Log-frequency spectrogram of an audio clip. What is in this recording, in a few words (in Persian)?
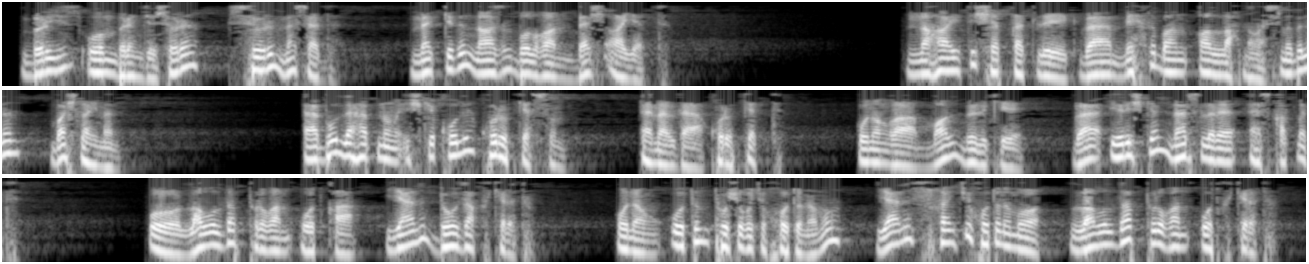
ترجمه گویای قرآن کریم به زبان ئویغؤر; سوره مسد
